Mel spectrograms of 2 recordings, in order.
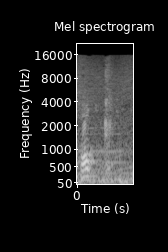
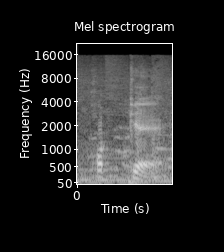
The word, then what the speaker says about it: hokke: But you keep it with the same sound of 1 letter. So using the 1 letter, you split it into 2 syllables, which I think is kind of cool. But yeah, that's how Japanese does it, though.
